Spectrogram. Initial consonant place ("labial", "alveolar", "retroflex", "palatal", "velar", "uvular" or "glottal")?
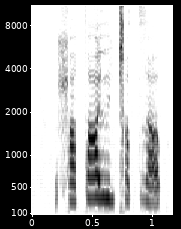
retroflex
